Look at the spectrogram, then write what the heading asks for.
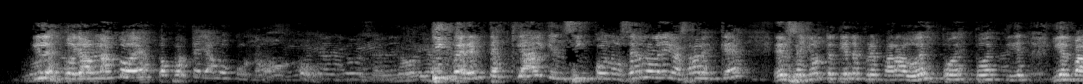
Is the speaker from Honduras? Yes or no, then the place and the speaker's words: yes; Honduras; Dígamelo a mí, que soy un hondureño patarrajada.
